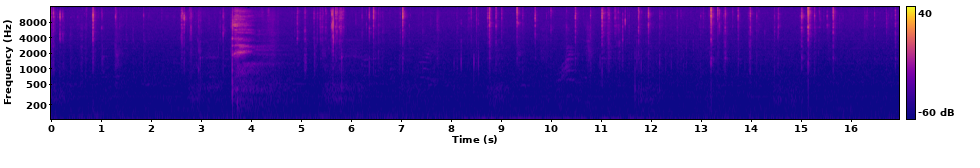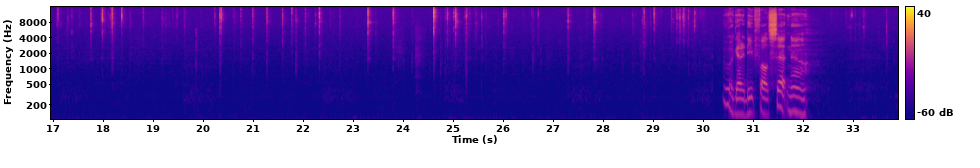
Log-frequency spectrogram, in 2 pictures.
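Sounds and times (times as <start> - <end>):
low steady hum: 0.0 - 33.9.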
